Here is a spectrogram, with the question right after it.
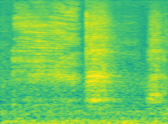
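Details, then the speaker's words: Gasping: short, noisy breaths sharply sucked inward by a man with hiccups, recorded in a comedy sketch outtake. "the way he was sucking in that air"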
